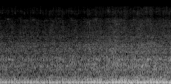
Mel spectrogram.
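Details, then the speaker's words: Kawasaki KZ1100 shaft-drive motorcycle, just finished after restoration, cold, choke pushed in, idling just under 500 rpm (about 1500 rpm with choke out): a low, even rumble with no knocks or misses; normal cold idle. "we'll push the choke in and it's ticking over quite smoothly round about just under 500 it's quite cold at the moment so obviously"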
